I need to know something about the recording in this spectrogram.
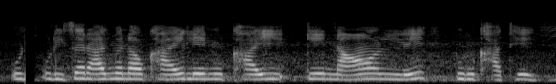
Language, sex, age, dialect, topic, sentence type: Chhattisgarhi, female, 18-24, Western/Budati/Khatahi, agriculture, statement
